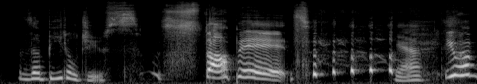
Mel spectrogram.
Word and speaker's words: Betelgeuse: So, Beetlejuice, it's spelled Betelgeuse. So not it like has nothing to do with the movie.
